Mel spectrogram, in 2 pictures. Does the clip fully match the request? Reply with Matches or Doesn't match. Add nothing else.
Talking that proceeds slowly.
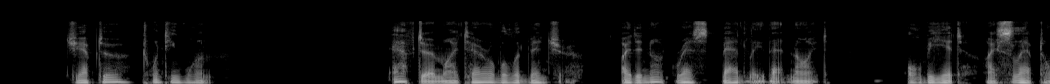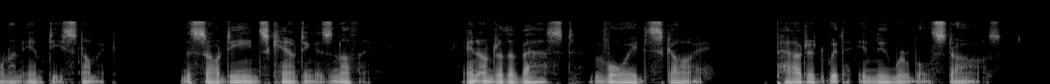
Matches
